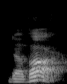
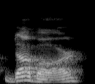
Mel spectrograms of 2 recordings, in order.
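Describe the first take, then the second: First: "davar" with a light da and accented final var; stress on VAR. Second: "davar" accented on the opening da, as a mistake; slow "davar", weight on da, var left light; stress on DA. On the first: Teacher repeating the correct version for contrast, "davar" stressed on var. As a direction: land on var at the end of "davar". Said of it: "put the accent at the end". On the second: Teacher repeating the wrong version for contrast, "davar" stressed on da. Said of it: "Can you hear the slight difference?". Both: Shown as a demonstration.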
